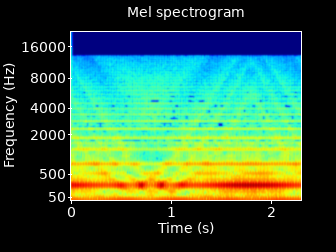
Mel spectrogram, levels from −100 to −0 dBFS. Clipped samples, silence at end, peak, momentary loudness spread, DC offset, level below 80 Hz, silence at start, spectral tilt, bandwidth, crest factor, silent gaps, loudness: under 0.1%; 0 s; -2 dBFS; 8 LU; 6%; -34 dBFS; 0 s; -6.5 dB/octave; 12 kHz; 10 dB; none; -13 LUFS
